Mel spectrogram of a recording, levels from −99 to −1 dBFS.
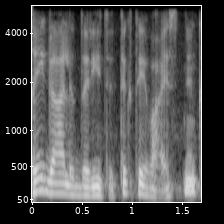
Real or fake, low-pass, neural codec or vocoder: real; 5.4 kHz; none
